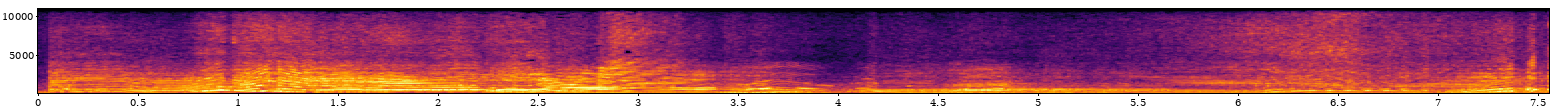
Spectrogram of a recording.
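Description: Honda Hornet and Yamaha XJ6 motorcycles rev hard and race, engines climbing and dropping in pitch through repeated gear changes, loud and close throughout, with people talking over the engine noise.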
